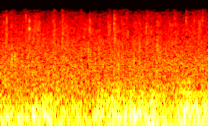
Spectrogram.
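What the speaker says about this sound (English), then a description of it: "Listen to the sound of the rain gently falling in the background." Steady rain falls on a surface, a dense, even hiss with soft low rumbling underneath, continuous and moderately loud throughout with no voices.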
